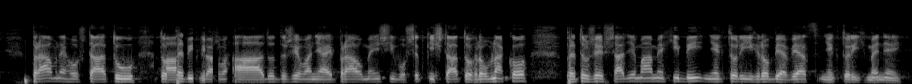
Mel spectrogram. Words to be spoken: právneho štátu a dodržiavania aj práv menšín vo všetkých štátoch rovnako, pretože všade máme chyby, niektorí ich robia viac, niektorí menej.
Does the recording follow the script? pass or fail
fail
